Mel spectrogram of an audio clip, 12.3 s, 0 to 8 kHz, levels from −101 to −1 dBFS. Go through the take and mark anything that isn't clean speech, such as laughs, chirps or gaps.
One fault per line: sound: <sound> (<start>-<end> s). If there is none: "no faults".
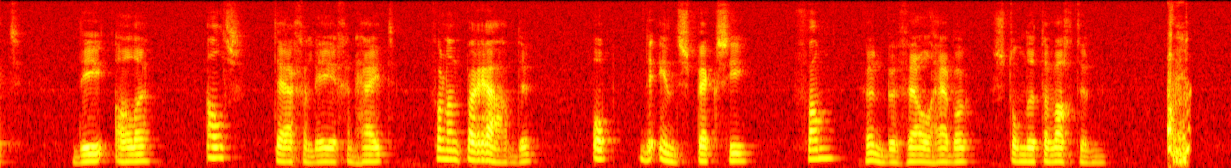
sound: cough (11.7-11.9 s)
